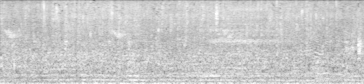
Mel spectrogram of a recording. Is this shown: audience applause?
no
